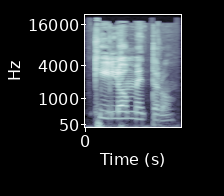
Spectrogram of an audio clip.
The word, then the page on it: kilometro: spanish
